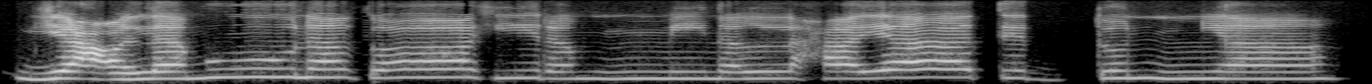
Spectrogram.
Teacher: زو جو ہے یہ تھک لیٹرز میں آتا ہے، جس کو منہ گول کر کے تو اس سے آواز نکالنی ہے، تھک ذرا آواز نکالنی ہے ہونٹ کھول کے.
